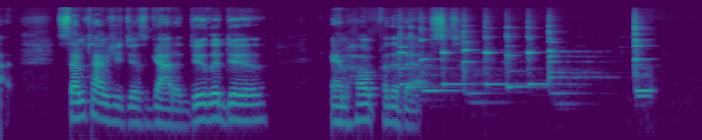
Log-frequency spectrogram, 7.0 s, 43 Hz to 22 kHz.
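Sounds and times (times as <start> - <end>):
speech: 0.6 - 2.7, 3.3 - 4.6
phone ringtone with three bright chiming notes: 4.0 - 6.6.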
